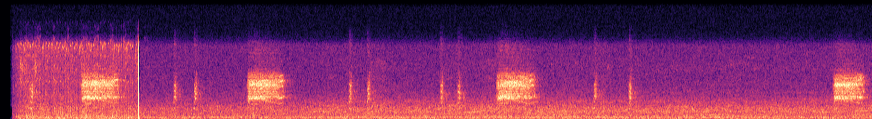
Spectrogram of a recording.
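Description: A squirrel makes a hoarse, wheezy crying noise in short bursts, spaced several seconds apart. Faint clicks and chips fall between the calls over a low background hiss.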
